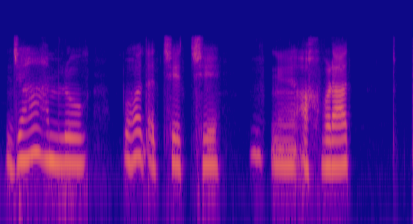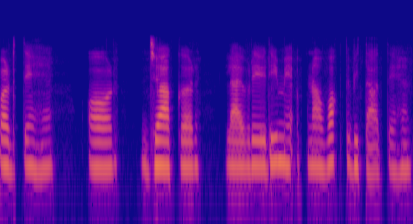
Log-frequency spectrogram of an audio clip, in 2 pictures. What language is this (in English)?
Urdu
